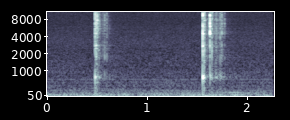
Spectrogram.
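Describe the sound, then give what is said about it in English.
Copper coins drop twice, each landing with a bright metallic clink and a quick rattling bounce, clear against a quiet background with no talking. “Do you still have copper coins in your pocket? Copper coins.”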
